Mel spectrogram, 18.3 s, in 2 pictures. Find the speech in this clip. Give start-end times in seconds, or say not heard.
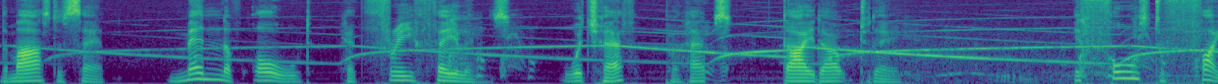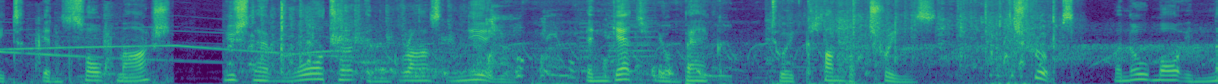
0.0-6.8, 8.1-18.2.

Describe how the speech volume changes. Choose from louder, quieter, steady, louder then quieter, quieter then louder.
steady.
